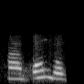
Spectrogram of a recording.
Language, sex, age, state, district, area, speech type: Marathi, female, 18-30, Maharashtra, Sindhudurg, rural, conversation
